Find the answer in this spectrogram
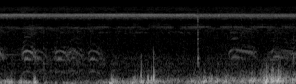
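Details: Soaring American crows call with a few short, raspy caws early and again near the end, over strong low wind noise with scattered knocks.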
